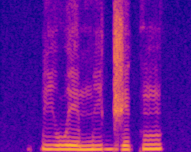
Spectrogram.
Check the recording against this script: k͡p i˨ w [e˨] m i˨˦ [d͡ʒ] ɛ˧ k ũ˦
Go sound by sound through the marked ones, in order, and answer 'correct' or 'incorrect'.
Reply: correct, correct

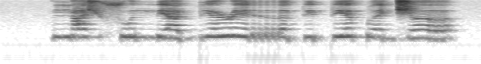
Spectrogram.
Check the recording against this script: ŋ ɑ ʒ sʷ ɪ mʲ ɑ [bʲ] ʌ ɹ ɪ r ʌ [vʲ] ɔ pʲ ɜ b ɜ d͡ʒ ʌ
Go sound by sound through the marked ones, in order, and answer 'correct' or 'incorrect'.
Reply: correct, incorrect

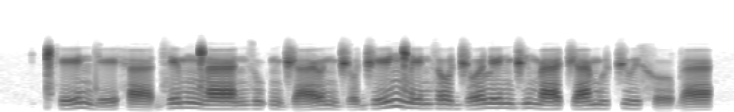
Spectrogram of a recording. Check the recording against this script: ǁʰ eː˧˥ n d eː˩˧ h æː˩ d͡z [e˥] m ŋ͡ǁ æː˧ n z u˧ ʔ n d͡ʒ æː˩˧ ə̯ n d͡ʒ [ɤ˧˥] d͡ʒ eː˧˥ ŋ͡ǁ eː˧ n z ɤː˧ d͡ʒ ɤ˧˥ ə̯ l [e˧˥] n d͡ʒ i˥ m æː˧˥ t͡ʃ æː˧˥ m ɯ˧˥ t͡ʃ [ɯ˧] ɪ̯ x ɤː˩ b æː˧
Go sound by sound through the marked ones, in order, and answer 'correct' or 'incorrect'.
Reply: correct, incorrect, incorrect, correct

